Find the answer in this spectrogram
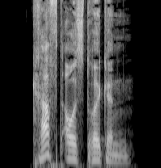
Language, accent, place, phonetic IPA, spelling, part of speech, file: German, Germany, Berlin, [ˈkʁaftˌʔaʊ̯sdʁʏkn̩], Kraftausdrücken, noun, De-Kraftausdrücken.ogg
- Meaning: dative plural of Kraftausdruck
